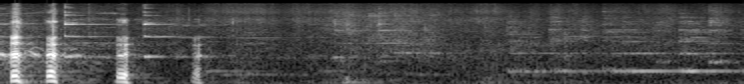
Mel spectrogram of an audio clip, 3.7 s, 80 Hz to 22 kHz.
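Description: Sheep bells (sonnailles) worn by ewes clank, four sharp metallic strikes in the first second, then softer, lingering bell tones ring faintly as the flock of 130 ewes, 15 to 20 of them wearing bells, moves on.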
